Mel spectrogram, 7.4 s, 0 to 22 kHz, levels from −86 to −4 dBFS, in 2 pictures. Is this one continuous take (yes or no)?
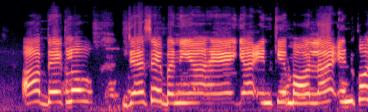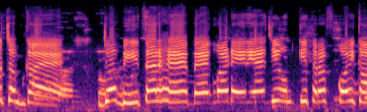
yes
